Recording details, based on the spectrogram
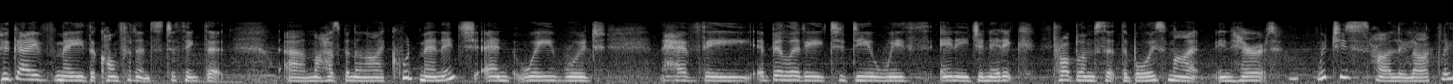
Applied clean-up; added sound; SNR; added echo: none; none; none; none.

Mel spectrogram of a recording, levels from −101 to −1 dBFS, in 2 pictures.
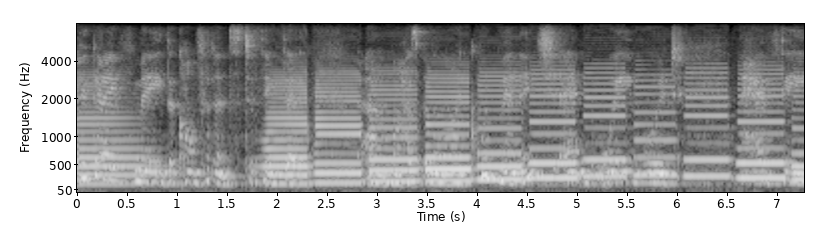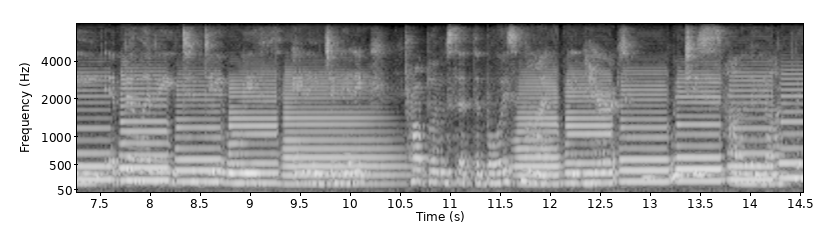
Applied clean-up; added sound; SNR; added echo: none; Wind instrument, woodwind instrument; -3 dB; reverberation time 0.4 s.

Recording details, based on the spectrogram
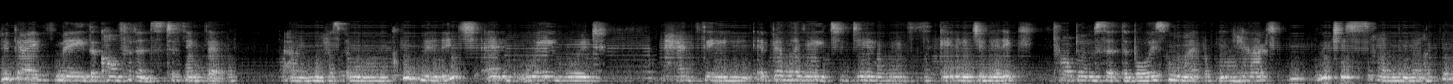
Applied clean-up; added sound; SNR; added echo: neural separator model SepFormer DNS4.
